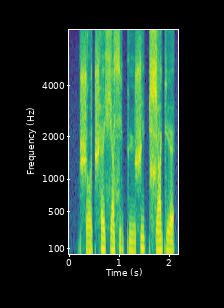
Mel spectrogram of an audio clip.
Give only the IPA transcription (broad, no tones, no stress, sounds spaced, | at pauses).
ʃ ɔ t͡ʃʰ ɛ ç a sʲ ø k y ʃ i k ɕ a kʲ ɛ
